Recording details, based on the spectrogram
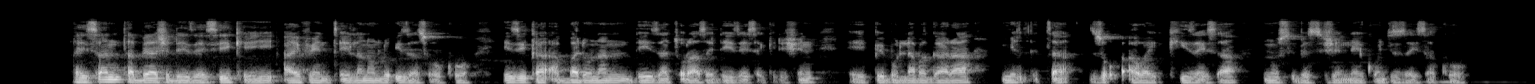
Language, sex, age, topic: Gamo, male, 18-24, government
